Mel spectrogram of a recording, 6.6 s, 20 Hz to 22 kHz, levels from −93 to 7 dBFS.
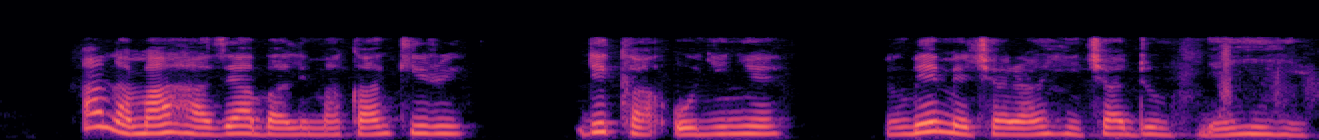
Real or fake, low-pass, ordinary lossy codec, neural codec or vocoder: fake; 7.2 kHz; none; vocoder, 24 kHz, 100 mel bands, Vocos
